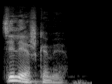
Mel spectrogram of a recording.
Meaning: instrumental plural of теле́жка (teléžka)
- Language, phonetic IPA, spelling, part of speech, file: Russian, [tʲɪˈlʲeʂkəmʲɪ], тележками, noun, Ru-тележками.ogg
